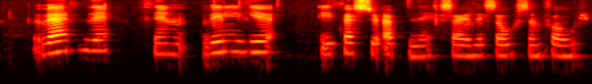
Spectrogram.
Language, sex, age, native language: Icelandic, female, 12, Icelandic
